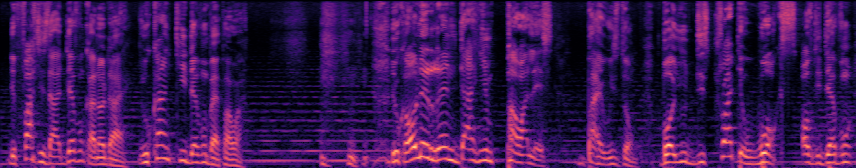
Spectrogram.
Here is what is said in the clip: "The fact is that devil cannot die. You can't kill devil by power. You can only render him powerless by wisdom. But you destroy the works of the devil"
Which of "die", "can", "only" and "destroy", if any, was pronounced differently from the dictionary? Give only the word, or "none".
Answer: none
